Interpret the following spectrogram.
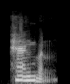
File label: "hangman", Indian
